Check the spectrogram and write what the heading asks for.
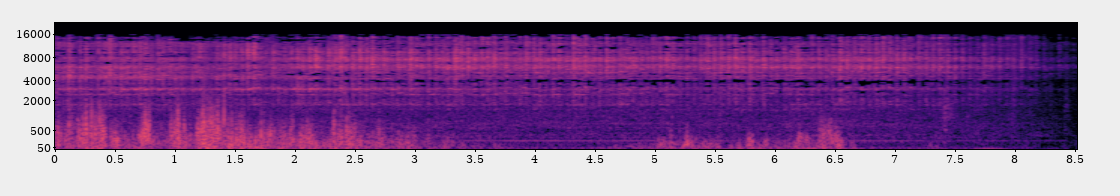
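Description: Irregular gusts of wind rumbling on the microphone outdoors, over a steady low mechanical hum; the gusts ease off about three seconds in and return briefly around five to six seconds.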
